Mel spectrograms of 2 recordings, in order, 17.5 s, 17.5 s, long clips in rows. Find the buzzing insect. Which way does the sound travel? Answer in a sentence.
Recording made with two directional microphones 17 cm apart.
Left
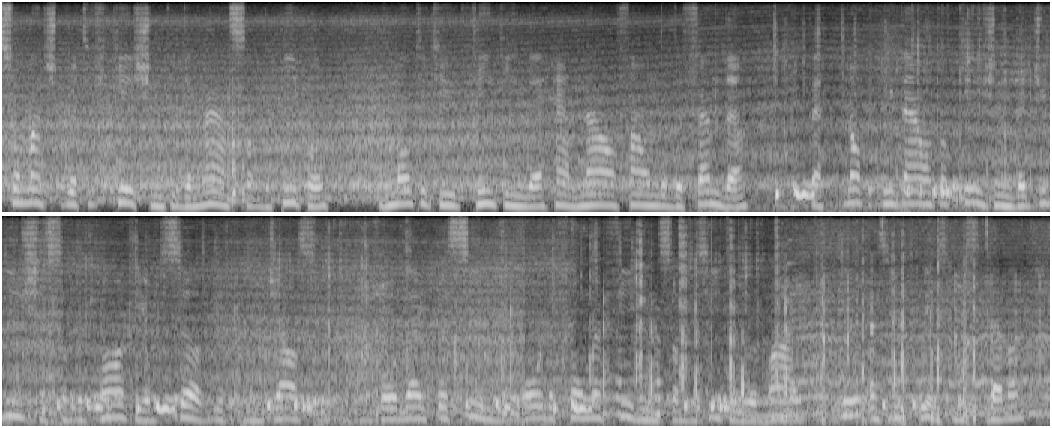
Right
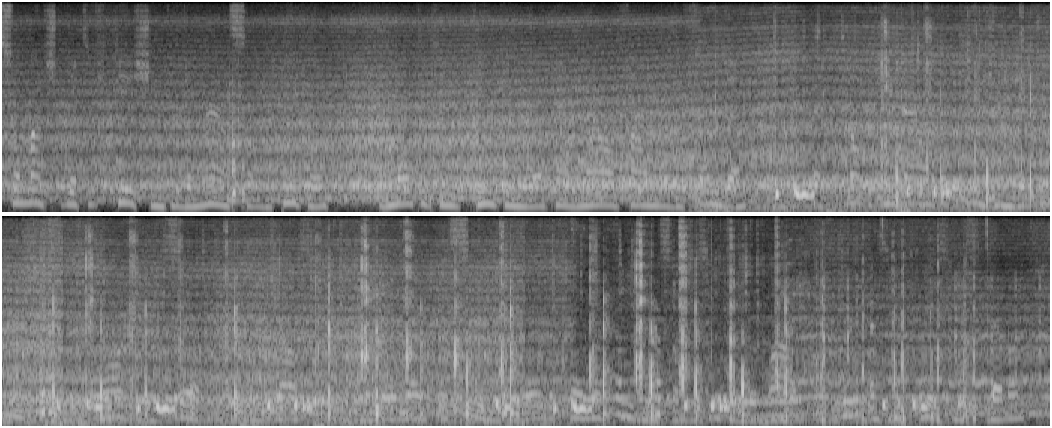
You can hear the buzzing insect move from left to right and back again.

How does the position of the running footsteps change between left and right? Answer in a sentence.
In this clip you hear the running footsteps move from right to left.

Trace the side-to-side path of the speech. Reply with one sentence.
You can hear the speech stay in one place.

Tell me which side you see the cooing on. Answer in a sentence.
In this clip you hear the cooing on the left.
